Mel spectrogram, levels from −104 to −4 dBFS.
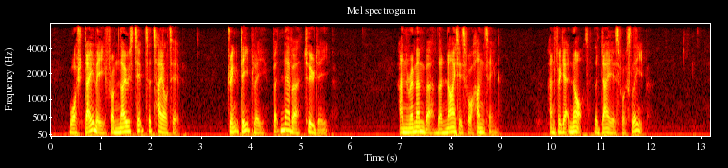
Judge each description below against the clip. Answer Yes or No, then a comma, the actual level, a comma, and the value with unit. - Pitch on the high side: No, low, 110 Hz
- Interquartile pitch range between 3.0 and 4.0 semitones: No, average, 4.7 semitones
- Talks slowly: Yes, slow, 130 wpm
